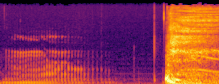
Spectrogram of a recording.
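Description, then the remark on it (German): A low, gurgling stomach growl rumbles and wavers for about a second, fades, then a sudden loud, rough burst of noise takes over to the end. “Mein Magen. Dein Magen ist auch noch da. Jetzt knurr nochmal.”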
